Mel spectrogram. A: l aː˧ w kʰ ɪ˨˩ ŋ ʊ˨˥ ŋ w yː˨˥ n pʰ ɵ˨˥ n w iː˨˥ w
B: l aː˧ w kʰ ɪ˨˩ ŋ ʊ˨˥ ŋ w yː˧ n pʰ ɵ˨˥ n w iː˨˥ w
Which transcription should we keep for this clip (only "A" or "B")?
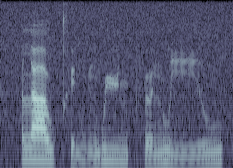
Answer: B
